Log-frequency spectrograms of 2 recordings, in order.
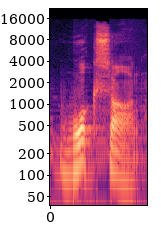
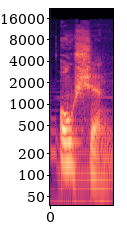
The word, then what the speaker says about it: Wouxun: how to properly pronounce wook song the w is silent and the x as we all learned in elementary school is pronounced sh so the actual pronunciation is ocean like ocean so from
